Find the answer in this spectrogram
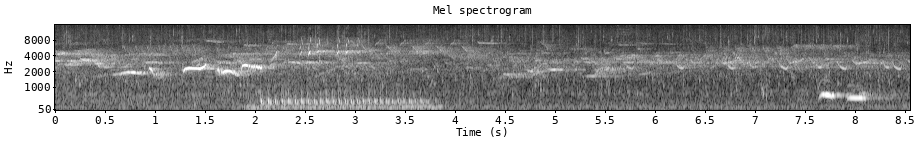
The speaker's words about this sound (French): On entend distinctement un ruisseau qui doit couler à proximité et dont on imagine l'eau pure et cristalline. Des multitudes d'oiseaux nous entourent. On peut même reconnaître un coucou ou encore un pivert qui tambourine en quête de nourriture.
